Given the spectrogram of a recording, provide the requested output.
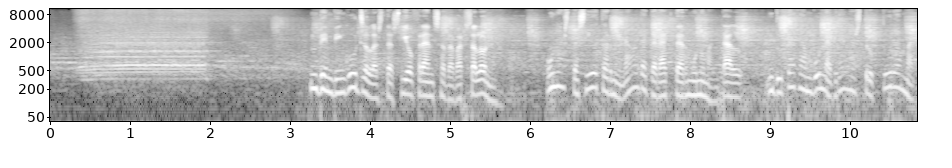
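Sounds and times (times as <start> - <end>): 
departing train whistle: 0.0 - 2.7
speech: 3.2 - 10.8.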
